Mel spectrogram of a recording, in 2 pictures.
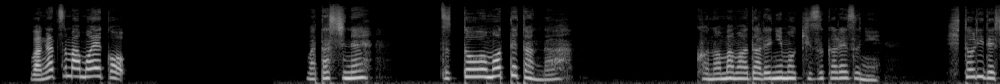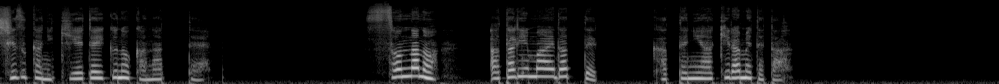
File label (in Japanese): ナチュラル; 出身地 ： 千葉県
